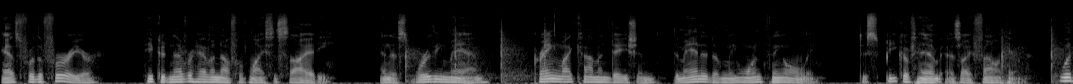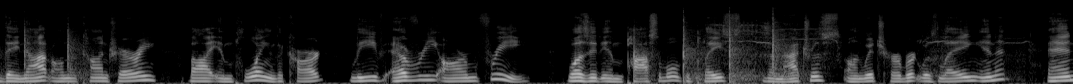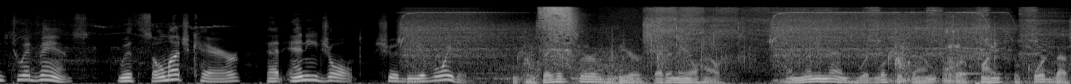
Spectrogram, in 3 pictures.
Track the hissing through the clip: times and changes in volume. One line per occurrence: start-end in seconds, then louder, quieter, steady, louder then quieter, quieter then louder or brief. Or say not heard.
26.1-32.1 quieter.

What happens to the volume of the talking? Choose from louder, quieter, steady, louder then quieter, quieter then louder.
steady.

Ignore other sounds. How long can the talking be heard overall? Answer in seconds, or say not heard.
32 s.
